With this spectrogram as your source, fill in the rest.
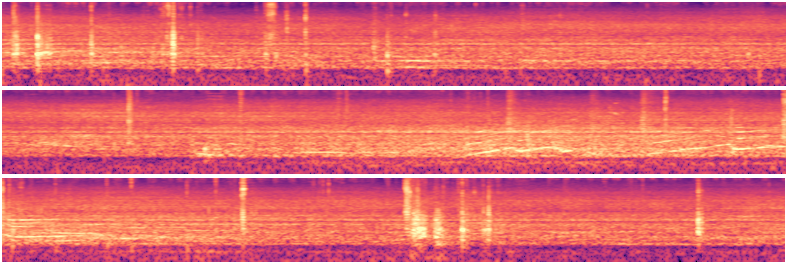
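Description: Small plastic parts click and knock together.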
